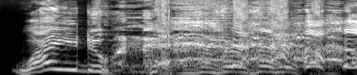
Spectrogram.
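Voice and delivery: high, slow, laughing mock question; laughing disbelief. Friend asks about crying in parking lot, laughing. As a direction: drag it out, laughing at the absurdity. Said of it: "he like".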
